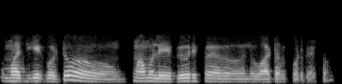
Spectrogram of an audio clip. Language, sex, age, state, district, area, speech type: Kannada, male, 18-30, Karnataka, Mandya, urban, conversation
